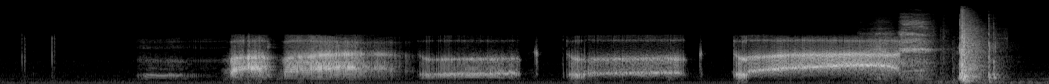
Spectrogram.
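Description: A monstrous guttural croaking voice of the Babadook, from the film The Babadook, calling over a phone line, several drawn-out rasping bursts with pauses between, ending in a sharp, higher-pitched rattling croak.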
